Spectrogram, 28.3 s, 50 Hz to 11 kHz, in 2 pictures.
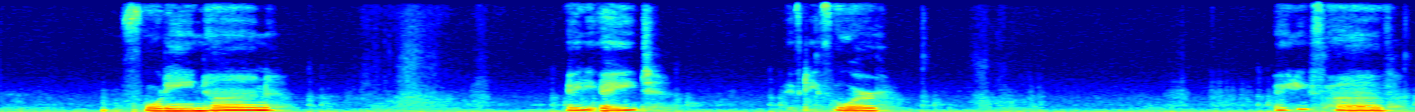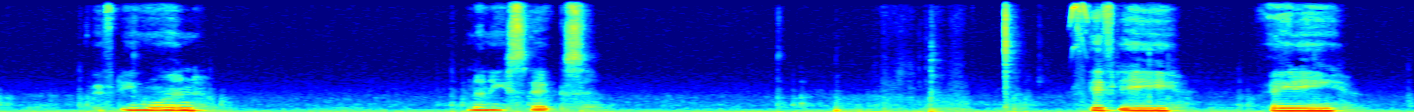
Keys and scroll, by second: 1.4 4, 2.3 9, 3.2 Return, 5.6 8, 5.9 8, 6.8 Return, 7.7 5, 8.2 4, 9.3 Return, 12.7 8, 13.3 5, 14.1 Return, 15.0 5, 15.6 1, 16.3 Return, 18.7 9, 19.4 6, 22.0 Return, 24.3 5, 25.0 0, 25.9 Return, 26.6 8, 27.4 0.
